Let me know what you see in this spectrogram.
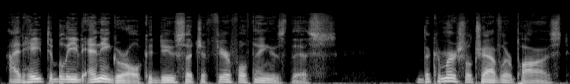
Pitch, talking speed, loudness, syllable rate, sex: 100 Hz, 190 wpm, -19 LUFS, 5.7 syllables/s, male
